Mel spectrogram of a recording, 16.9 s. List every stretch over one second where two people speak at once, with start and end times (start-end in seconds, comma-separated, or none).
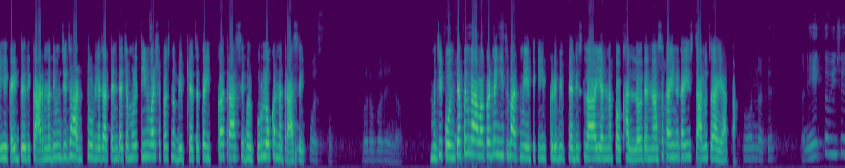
8.7-10.4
